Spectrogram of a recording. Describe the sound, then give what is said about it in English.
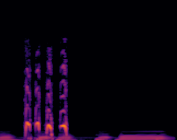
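Four quick, high-pitched squeaks from a sad rat in a rapid cluster, fairly loud, followed after a brief pause by a longer, steadier whining tone. “Sam has a sad rat.”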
